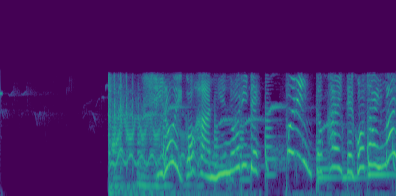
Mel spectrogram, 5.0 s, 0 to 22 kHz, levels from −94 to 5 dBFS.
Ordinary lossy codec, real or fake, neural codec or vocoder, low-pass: AAC, 48 kbps; real; none; 5.4 kHz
